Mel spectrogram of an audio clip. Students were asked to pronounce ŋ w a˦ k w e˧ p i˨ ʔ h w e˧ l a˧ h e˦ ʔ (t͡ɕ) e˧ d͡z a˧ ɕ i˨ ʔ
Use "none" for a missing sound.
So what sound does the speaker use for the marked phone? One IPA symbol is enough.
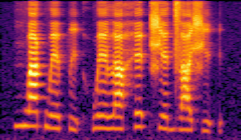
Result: ɕ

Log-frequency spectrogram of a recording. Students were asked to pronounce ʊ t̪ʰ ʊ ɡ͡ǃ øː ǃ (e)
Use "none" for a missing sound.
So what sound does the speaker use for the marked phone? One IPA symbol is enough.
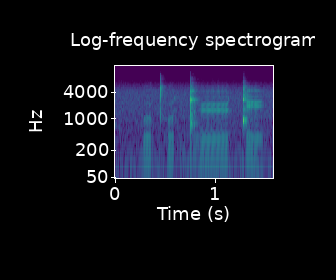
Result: e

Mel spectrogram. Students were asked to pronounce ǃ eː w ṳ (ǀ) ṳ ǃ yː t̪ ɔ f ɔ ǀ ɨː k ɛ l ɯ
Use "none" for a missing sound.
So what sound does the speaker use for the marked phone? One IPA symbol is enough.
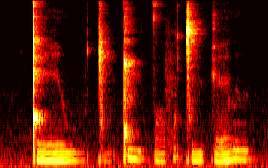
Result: ǀ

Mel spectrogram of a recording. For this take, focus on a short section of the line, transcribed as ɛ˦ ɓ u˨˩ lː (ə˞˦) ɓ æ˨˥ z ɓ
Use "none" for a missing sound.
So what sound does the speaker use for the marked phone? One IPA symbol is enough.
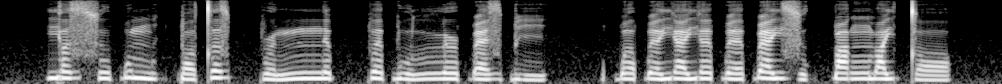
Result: ə˞˦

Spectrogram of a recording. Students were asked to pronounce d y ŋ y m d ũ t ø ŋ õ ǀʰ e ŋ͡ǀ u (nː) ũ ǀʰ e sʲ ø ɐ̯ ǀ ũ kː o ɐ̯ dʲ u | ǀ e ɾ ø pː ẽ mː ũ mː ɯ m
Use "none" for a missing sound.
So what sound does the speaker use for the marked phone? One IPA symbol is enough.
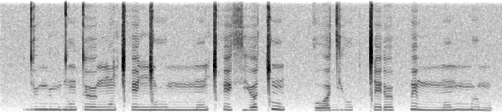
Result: mː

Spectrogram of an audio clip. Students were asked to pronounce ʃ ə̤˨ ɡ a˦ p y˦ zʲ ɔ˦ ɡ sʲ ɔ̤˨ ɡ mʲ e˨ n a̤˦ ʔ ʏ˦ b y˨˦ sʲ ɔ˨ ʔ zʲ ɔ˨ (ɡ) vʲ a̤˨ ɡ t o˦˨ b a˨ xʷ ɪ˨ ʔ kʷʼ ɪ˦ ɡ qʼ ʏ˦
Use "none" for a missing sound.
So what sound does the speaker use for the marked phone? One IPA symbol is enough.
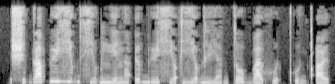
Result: ɡ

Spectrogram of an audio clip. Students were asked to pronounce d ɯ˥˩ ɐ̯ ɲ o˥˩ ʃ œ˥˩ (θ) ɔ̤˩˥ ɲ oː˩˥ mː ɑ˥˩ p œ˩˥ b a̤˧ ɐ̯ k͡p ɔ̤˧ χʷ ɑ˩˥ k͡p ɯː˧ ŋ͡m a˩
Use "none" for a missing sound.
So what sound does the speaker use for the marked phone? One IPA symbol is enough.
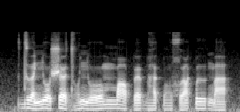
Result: d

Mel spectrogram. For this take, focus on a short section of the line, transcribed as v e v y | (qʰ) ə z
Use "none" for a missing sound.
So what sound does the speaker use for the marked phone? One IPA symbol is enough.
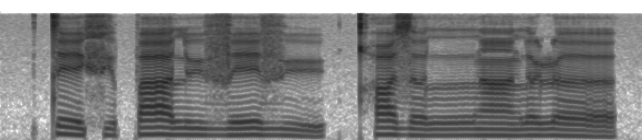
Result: qʰ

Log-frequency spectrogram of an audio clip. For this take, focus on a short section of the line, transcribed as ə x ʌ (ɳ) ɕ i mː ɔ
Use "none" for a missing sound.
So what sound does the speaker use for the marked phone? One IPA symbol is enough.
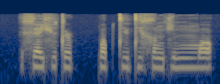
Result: ŋ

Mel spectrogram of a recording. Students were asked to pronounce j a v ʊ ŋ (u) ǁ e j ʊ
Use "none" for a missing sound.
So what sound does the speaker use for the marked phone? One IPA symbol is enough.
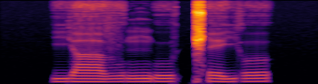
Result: u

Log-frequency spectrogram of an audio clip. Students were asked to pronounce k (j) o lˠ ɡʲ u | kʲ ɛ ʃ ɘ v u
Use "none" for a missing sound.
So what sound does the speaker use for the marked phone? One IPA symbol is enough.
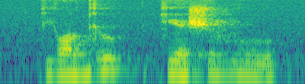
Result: j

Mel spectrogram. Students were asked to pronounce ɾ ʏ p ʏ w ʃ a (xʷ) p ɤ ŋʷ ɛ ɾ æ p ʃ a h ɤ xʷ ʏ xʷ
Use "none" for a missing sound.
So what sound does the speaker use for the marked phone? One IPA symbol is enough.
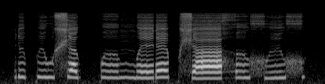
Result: kʷ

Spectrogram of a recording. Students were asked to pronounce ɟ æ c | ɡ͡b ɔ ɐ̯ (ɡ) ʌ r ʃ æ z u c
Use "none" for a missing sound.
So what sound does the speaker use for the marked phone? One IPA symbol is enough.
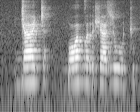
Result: ɡ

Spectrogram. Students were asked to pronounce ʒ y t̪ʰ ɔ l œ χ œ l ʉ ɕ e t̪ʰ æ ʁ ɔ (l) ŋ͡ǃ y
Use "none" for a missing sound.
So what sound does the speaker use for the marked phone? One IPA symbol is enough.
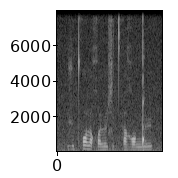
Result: none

